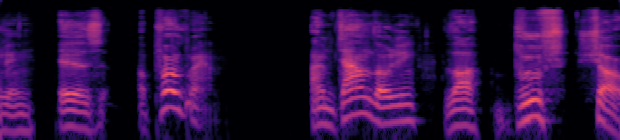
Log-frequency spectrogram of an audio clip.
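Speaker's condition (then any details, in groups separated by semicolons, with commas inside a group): Tongue cancer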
